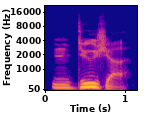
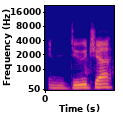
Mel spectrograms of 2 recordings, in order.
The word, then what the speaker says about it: nduja: pronounced Nduja. N-D-U-J-A.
